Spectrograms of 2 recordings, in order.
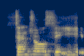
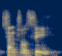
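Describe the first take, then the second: First: "C E E" stretched long and slow; drawn-out final word. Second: Said in the usual way. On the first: Real, not acted. Recommending a new rapper to friends, final "C E E" drawn out. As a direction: draw out the end, "C E E".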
